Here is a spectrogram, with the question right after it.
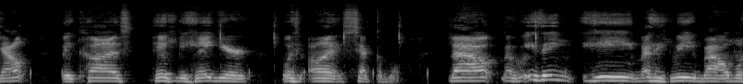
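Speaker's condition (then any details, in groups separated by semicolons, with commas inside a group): Cerebral palsy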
